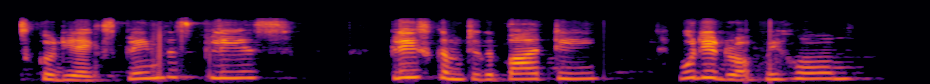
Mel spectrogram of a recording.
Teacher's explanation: So where you have requests, polite requests, you would be using the rising tone.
